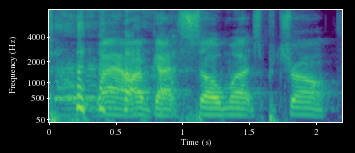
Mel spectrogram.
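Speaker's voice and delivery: fake-thrilled, laughing through it; mock excitement. Mock delighted reaction to gifts.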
